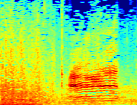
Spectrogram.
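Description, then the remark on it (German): A sheep bleats once in a loud, wavering cry lasting about half a second, preceded by a lower, softer bleat from another animal, with no one speaking, as sheep are washed in Atlantic seawater. “Vielleicht kann hier deshalb nicht vom Schweigen der Lämmer die Rede sein.”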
